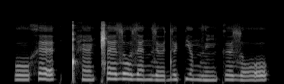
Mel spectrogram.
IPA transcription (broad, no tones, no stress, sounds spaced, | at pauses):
o x ɛ | ǃʰ ɛ̃ ǁ ɛ z o z ɛ n z ø d ø pʲ ɔ n z ĩ k ø z o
